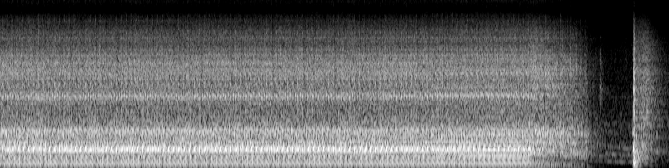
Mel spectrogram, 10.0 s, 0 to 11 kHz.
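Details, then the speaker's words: 2180cc VW Beetle engine for a 1968 single cab, first start and break-in with main jets upsized to 145s, warming up: a steady, even air-cooled idle with a fast regular pulse, then shutdown; still running slightly rich. "still a little bit on the rich side but rich is better than lean"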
